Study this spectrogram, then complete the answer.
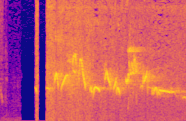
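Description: Songbirds in a Connecticut sanctuary in spring chirp and twitter in quick, high, warbling phrases over a steady outdoor hiss, after a brief click at the start.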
